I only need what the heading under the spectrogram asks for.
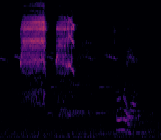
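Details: Young long-tailed shrike, now independent and kept by a keeper, learning to sing: two loud, harsh, rasping bursts about half a second long, followed by a faint lower squeaky note, over a quiet background hum.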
